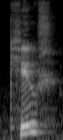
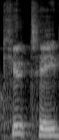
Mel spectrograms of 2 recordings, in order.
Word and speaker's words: Qt: with a display module cute or QT depending on how you pronounce it for embedded Linux provides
